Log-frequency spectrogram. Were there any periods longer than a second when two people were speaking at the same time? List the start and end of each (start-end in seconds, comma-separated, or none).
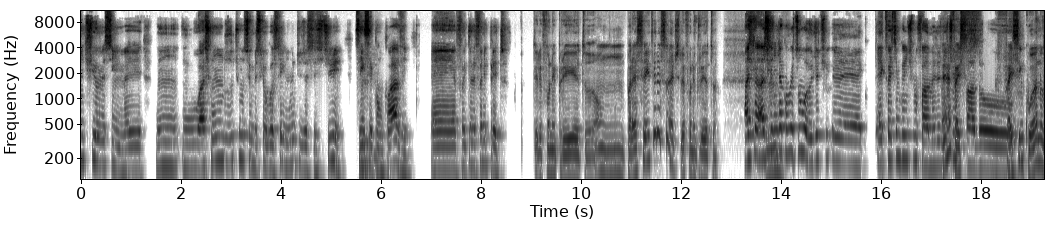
17.2-18.7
